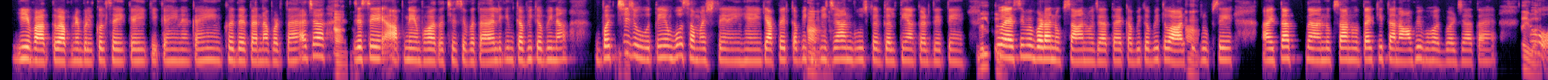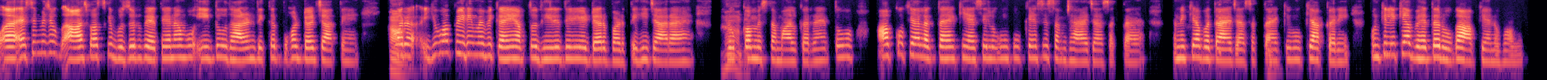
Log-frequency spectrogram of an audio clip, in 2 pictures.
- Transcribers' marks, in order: other noise
- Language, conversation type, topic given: Hindi, podcast, आप डिजिटल भुगतानों के बारे में क्या सोचते हैं?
